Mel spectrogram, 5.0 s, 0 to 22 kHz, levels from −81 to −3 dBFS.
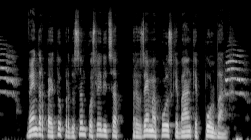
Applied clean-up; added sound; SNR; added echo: classical method Wiener filter.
